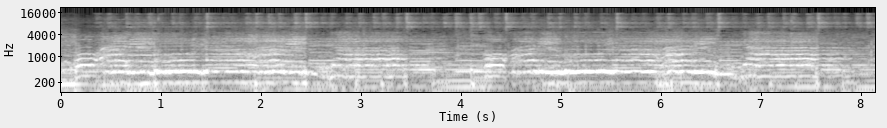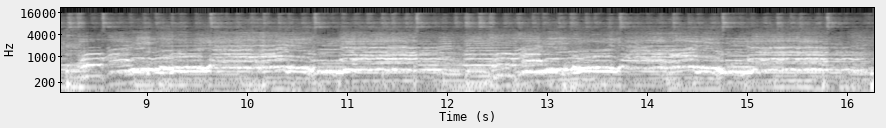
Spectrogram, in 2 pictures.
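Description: A choir singing a Christian praise song with instrumental accompaniment, in sung phrases of long held notes.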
